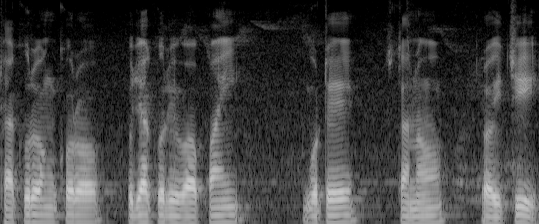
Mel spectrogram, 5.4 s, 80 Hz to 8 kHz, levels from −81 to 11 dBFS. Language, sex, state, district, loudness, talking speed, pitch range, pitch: Odia, male, Odisha, Malkangiri, -15 LUFS, 80 wpm, 95-105 Hz, 100 Hz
